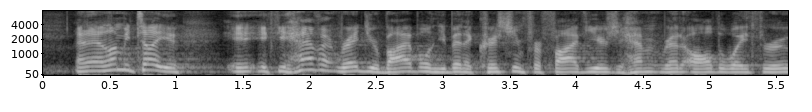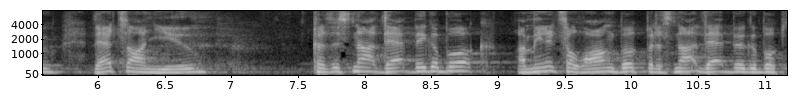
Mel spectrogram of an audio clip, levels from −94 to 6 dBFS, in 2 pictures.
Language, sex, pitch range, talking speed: English, male, 140-170 Hz, 270 wpm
